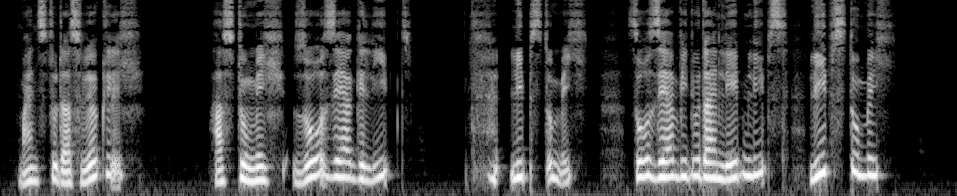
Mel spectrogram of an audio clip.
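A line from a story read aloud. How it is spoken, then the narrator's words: Sobbing. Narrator (German): sagte sie mit schluchzender Stimme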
